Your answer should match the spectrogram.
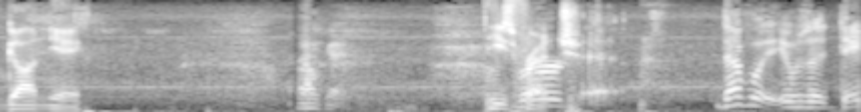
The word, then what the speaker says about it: Gagne: Gagne is a French name. Gagne actually means to win, but that's how you pronounce it, is Gagne.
